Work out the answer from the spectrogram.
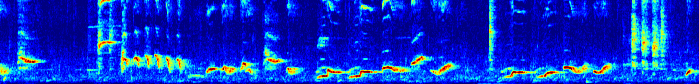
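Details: White-rumped shama song used as a tutor recording to train other shamas, set against nature sounds and trickling water; rich varied whistles, quick slurred rising and falling phrases, sharp high notes mixed with lower warbles in rapid succession.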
